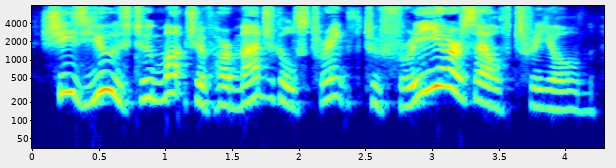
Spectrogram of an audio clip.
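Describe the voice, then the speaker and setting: A woman's voice: mid-range voice, sing-song, unhurried, a little mellow. Woman playing Rhinath, a brave elf swordswoman. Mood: urgent. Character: Rhinath, brave female elf sword fighter, wry ally. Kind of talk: dramatic gamebook reading.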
